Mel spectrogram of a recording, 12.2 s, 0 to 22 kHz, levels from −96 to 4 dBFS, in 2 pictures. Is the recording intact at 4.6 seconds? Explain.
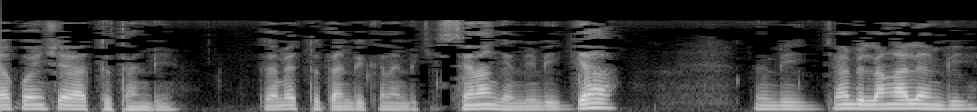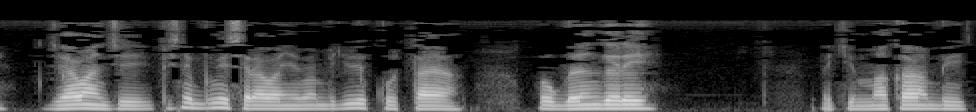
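No. At 4.6 seconds the speech has the same smeared, ringing quality heard across the whole clip, with a washy hiss that swells and fades with the sound and nothing above about 10.1 kHz. This is likely WMA compression at a low bitrate, which fits roughly 32 kbps. The transform coder spreads its quantisation noise over long blocks tens of milliseconds wide, and at this rate it discards weak spectral detail and the top band.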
